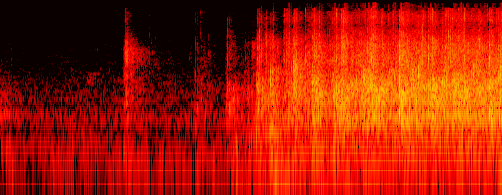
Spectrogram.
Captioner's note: attendees clapping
